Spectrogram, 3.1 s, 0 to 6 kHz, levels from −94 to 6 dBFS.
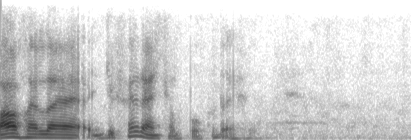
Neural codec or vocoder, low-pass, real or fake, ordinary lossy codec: codec, 16 kHz, 2 kbps, FreqCodec, larger model; 5.4 kHz; fake; Opus, 16 kbps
